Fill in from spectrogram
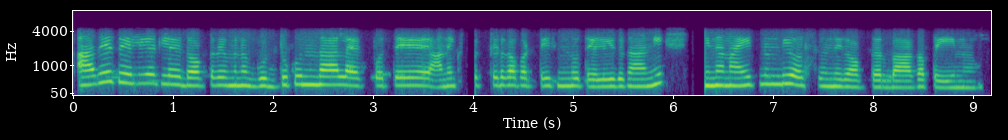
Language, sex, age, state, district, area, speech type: Telugu, female, 18-30, Andhra Pradesh, Palnadu, urban, conversation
